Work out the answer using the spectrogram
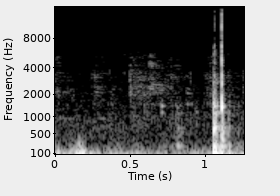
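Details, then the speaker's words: BMW E46 welded differential that broke, now acting as an open diff, being tipped and turned by hand: quiet handling, then sudden sharp metallic clatter as broken weld/plate chunks rattle loose inside the housing. "another big metal chunk just popped out so basically I'm trying to turn the diff until it breaks all that crap"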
